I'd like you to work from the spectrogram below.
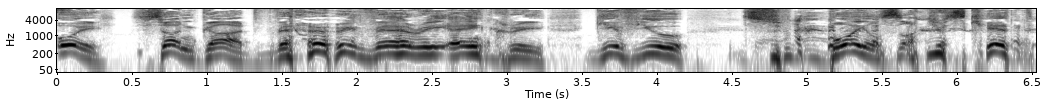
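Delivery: bad Russian accent, drifting in and out. Doing an accent bit as a sun god, the speaker's accent drifts into Russian. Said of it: "now you're going Russian".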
